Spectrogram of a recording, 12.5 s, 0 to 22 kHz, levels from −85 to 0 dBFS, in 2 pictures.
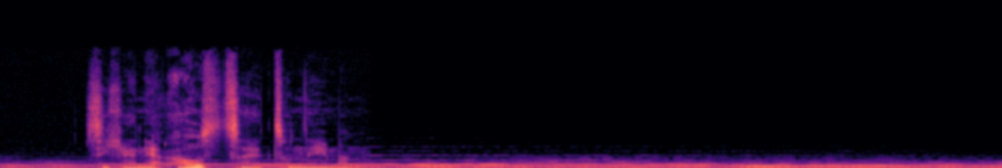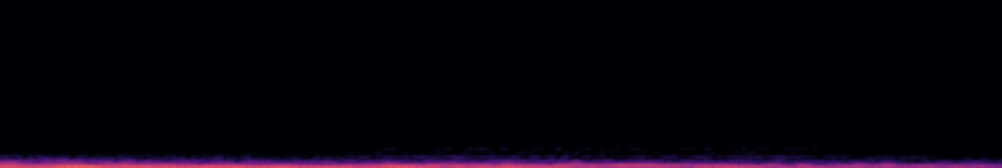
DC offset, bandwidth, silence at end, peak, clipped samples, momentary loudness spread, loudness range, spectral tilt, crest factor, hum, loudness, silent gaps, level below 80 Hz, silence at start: under 0.1%; 15.5 kHz; 0.05 s; -8 dBFS; under 0.1%; 20 LU; 15 LU; -5.5 dB/octave; 22 dB; none; -30 LUFS; none; -54 dBFS; 0 s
